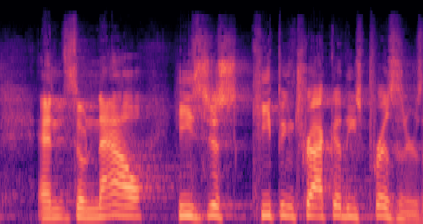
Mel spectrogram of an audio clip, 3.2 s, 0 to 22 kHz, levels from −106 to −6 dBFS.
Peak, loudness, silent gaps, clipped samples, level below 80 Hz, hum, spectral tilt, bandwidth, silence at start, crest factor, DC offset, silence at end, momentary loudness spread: -8 dBFS; -27 LUFS; none; under 0.1%; -76 dBFS; none; -3.5 dB/octave; 15.5 kHz; 0 s; 20 dB; under 0.1%; 0 s; 6 LU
